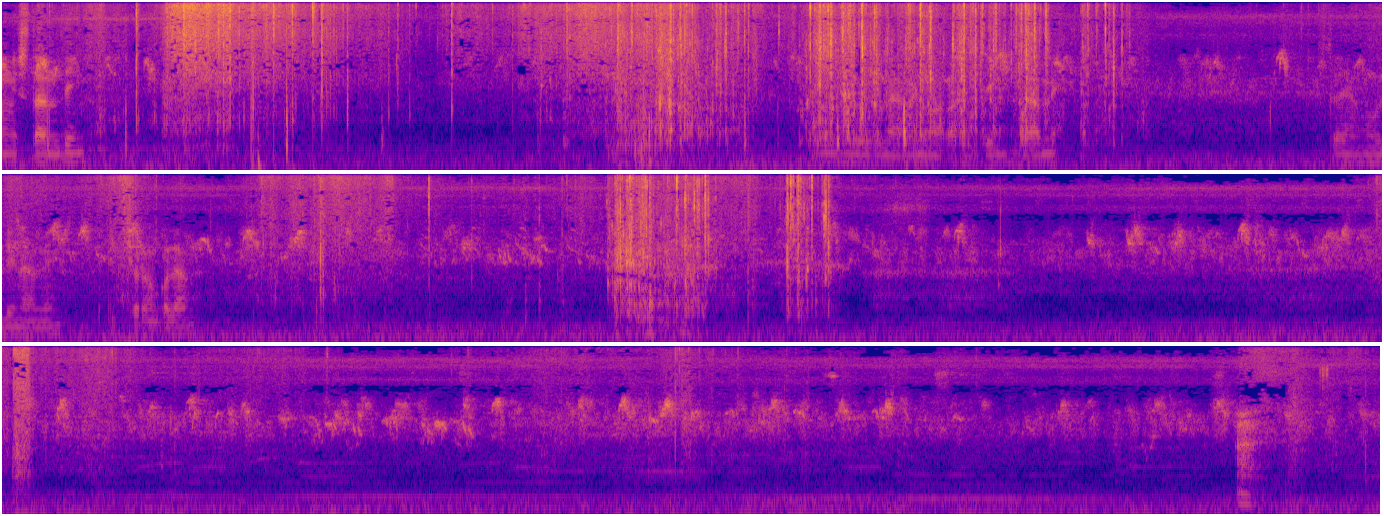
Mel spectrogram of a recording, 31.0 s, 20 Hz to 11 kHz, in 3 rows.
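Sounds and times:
small birds chirping: 0:00.0 - 0:31.0.

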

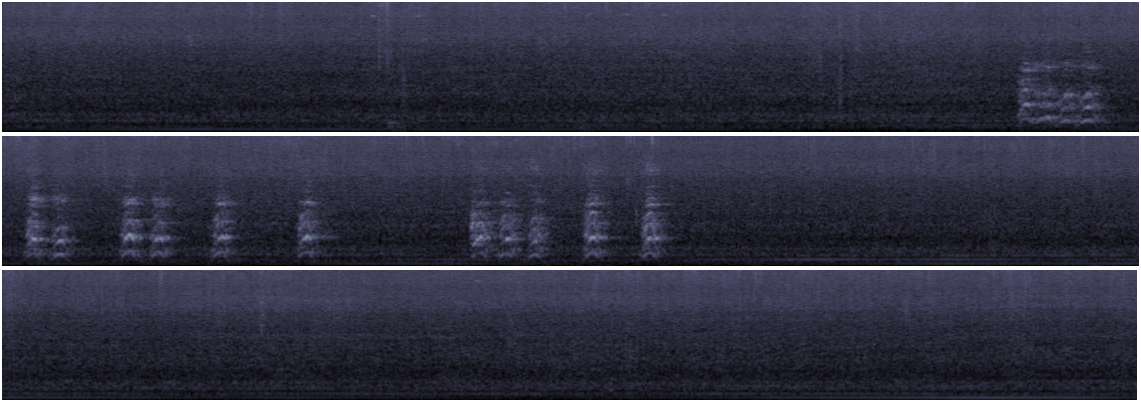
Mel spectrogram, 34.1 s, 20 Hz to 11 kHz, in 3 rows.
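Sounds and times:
dog barking: 0:10.1 - 0:14.8, 0:16.0 - 0:18.2.

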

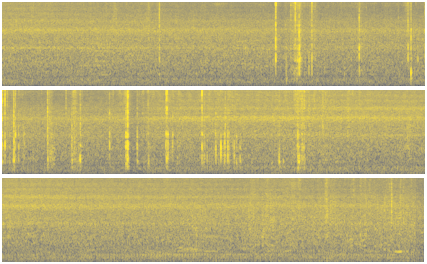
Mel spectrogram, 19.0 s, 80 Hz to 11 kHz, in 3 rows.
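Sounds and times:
steady hiss: 0:00.0 - 0:19.0
plastic bottle crackling: 0:04.1 - 0:04.8, 0:05.4 - 0:11.2.

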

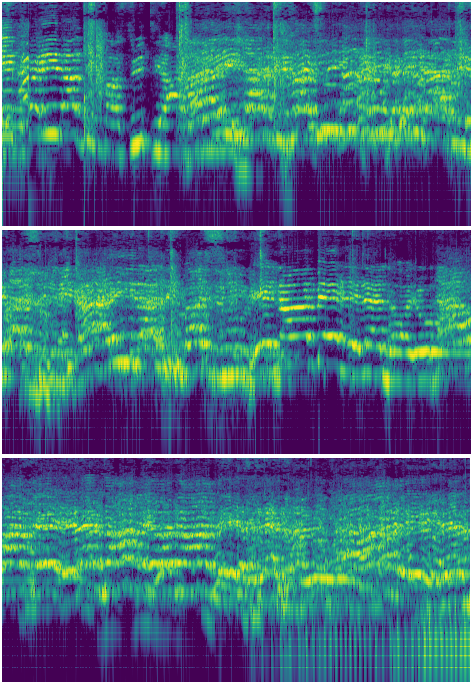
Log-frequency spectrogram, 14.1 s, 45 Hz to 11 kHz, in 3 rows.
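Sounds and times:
group singing: 0:00.0 - 0:14.0
hand claps: 0:00.8 - 0:08.9.

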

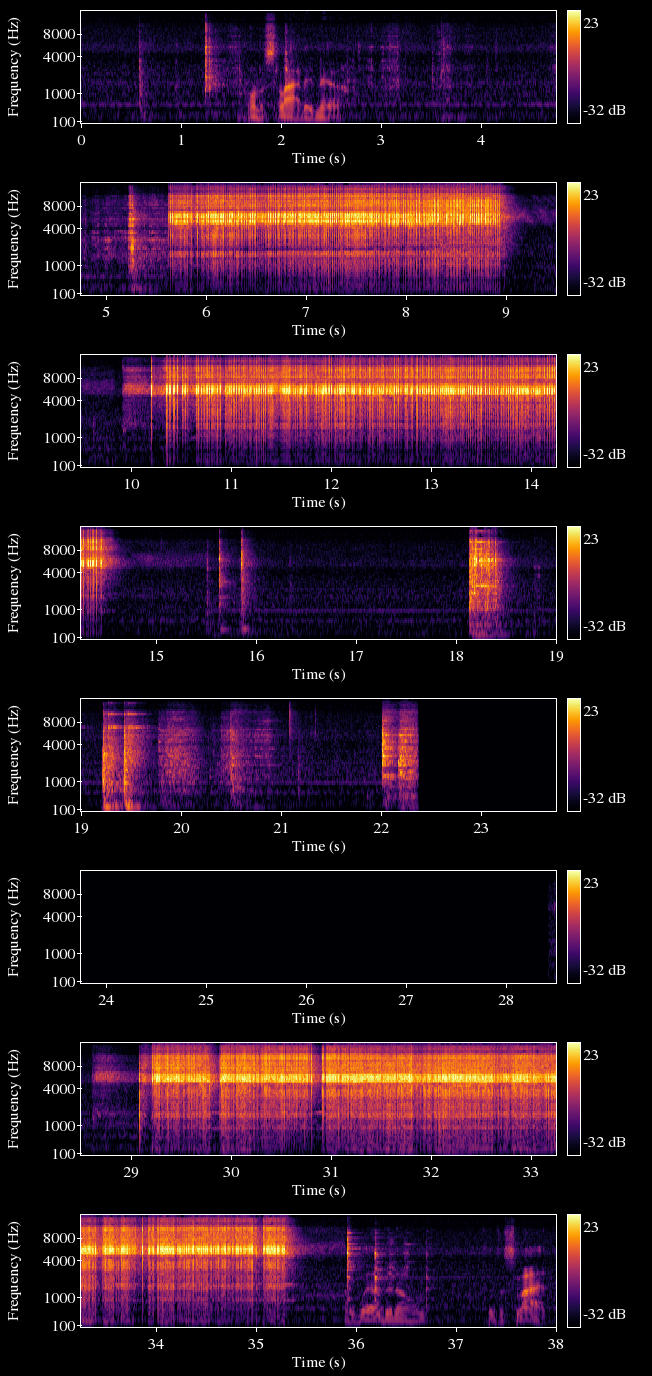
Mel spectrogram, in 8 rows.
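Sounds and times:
welder arc crackling: 0:05.6 - 0:09.2, 0:10.2 - 0:14.7, 0:29.0 - 0:35.5.

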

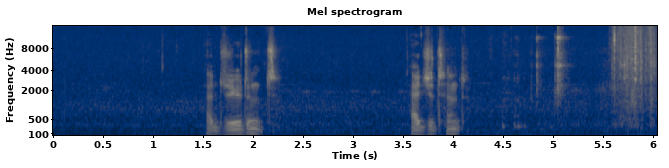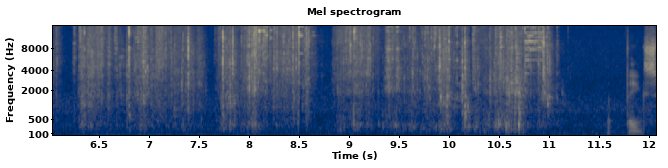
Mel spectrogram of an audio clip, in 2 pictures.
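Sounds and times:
small metal parts clinking: 0:04.8 - 0:11.2
plastic bags crinkling: 0:05.5 - 0:11.2.

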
